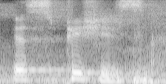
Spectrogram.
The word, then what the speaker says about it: species: এখানে তোমরা খেয়াল করো, এখানে কিন্তু স্পেসিস না, এটার উচ্চারণটা হবে দেখো স্পিসিস।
